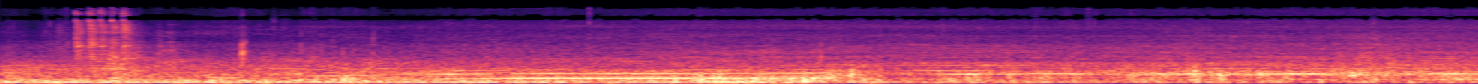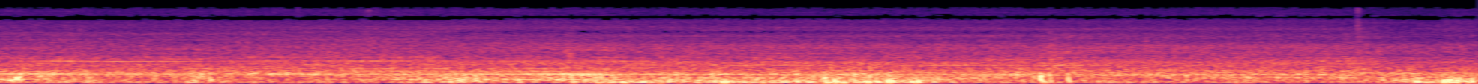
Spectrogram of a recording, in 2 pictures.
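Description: A motor vehicle engine running, its note climbing and holding for a few seconds before dropping back about six seconds in, then running on at a steady pitch.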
